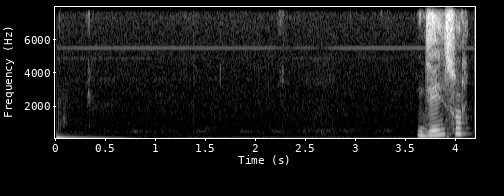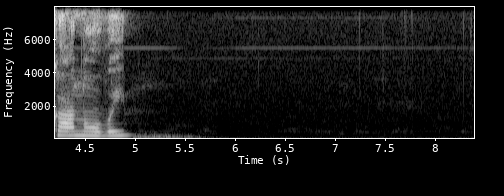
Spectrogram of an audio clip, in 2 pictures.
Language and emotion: Russian, neutral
